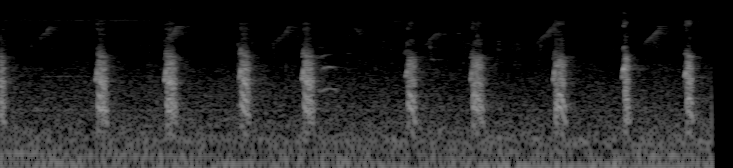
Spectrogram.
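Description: A squirrel repeats short, harsh chucks like small barks, spaced fairly evenly but not exactly, each a brief explosive note. These alarm calls warn of danger, over a soft background hiss.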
